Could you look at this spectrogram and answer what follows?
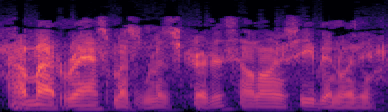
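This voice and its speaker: An actor playing a terse American police sergeant in a 1950s radio drama, narrating his case in a clipped, deadpan, matter-of-fact way. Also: rumbling low, rapid-fire, a little hiss or hum. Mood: polite, probing. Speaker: narrator and lead detective. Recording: muffled old radio recording, music.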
